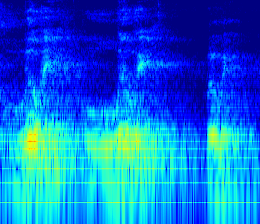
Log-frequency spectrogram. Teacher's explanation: So this is a light L again, Lily. You have light L going into the dark L, going into the light L.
